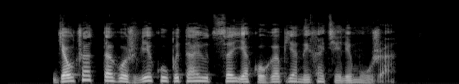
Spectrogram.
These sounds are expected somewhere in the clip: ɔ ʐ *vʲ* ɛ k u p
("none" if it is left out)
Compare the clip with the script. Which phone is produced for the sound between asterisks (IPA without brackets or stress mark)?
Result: vʲ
